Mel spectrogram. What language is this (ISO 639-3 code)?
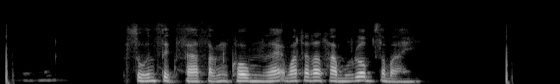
tha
